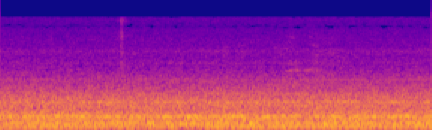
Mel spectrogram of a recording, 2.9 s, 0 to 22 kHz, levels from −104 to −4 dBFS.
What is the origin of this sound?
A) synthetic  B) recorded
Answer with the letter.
B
